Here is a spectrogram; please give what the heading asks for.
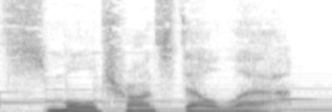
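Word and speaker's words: smultronställe: to sustainable living that concept is smultron stall pronounced smultron Stell which translates to wild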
